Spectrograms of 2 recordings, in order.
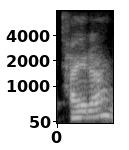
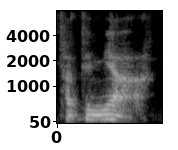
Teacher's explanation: they're actually flipping the two vowels around. In taira, you have this diphthong of let's talk in terms of letters, the A and I, right, which together make the sound I.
